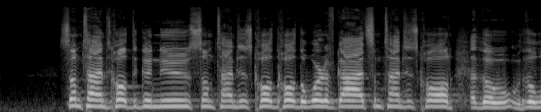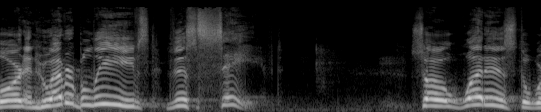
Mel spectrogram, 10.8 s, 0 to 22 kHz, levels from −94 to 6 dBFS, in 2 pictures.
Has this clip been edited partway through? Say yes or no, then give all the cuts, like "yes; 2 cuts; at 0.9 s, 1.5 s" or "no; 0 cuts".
yes; 5 cuts; at 1.1 s, 2.7 s, 4.7 s, 5.2 s, 7.4 s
